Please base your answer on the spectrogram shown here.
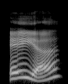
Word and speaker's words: ella: Aya is spelled E L L A just like the name Ella in English.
